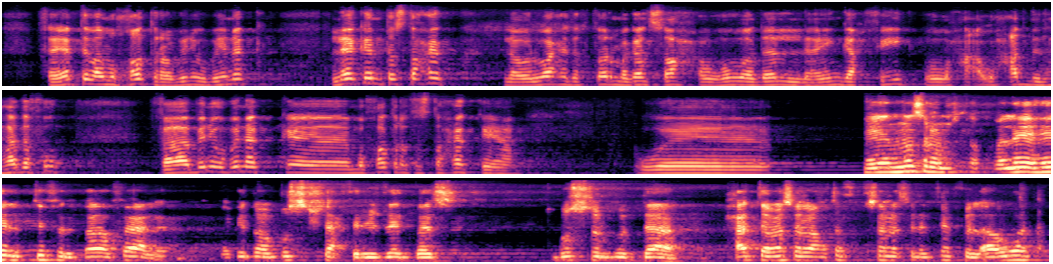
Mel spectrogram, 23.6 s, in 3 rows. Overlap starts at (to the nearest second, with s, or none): none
